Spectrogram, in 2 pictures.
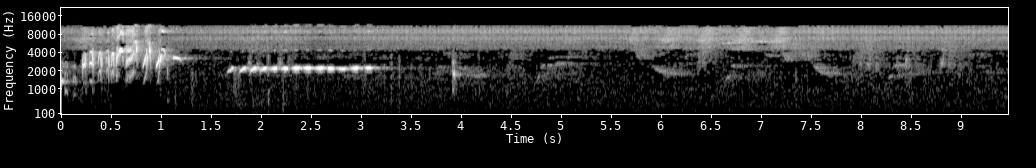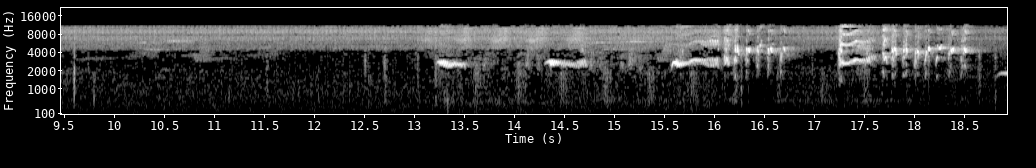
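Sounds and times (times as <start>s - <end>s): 
wild white-rumped shama singing in forest: 0.2s - 3.3s, 13.2s - 13.6s, 15.6s - 18.9s.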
